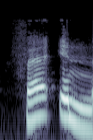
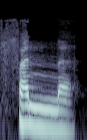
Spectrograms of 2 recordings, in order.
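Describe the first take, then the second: First: The glottal stop is clearly pronounced before inna. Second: The glottal stop is dropped, giving fanna. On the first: The speaker calls it right. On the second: The speaker calls it wrong.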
